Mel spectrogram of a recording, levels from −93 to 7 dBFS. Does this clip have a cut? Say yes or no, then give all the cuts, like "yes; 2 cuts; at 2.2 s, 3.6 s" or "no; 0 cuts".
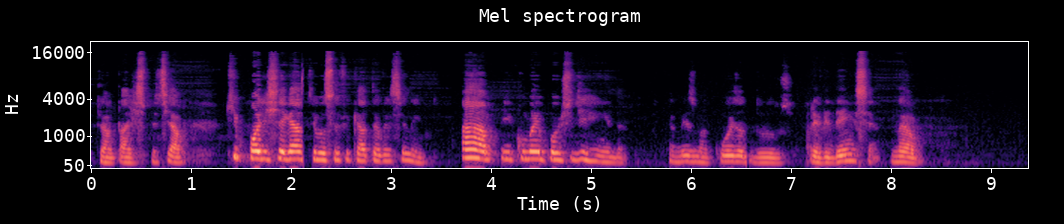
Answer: yes; 4 cuts; at 2.1 s, 3.6 s, 6.5 s, 7.2 s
